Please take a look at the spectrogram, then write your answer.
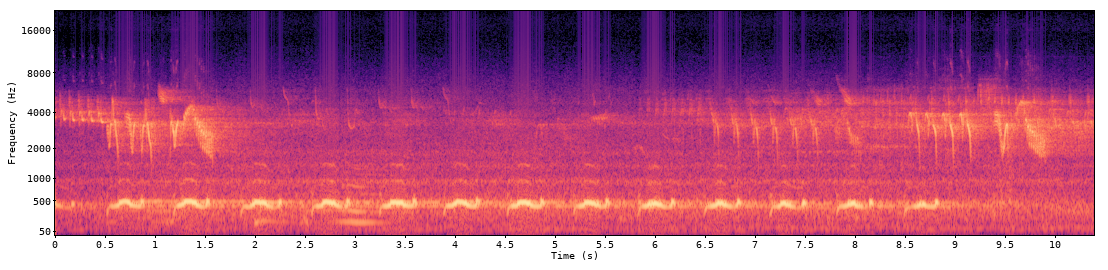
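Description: A stock dove coos in a steady, rhythmic series of low, soft notes repeated over and over in a quiet stretch of forest, with faint chirps from small birds in the background and no talking.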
